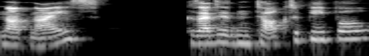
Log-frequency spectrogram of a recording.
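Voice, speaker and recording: With a Portuguese accent and a bright, sharp tone, a woman speaks at a fairly slow pace on a very clean recording with a silent background. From Portugal. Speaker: young adult novelist. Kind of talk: casual interview chat.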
